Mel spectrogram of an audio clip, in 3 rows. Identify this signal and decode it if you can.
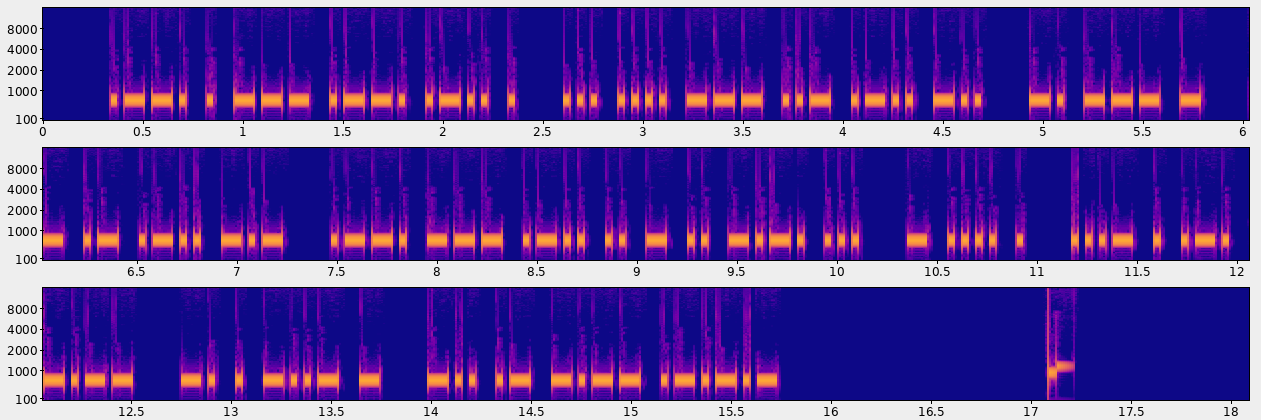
Morse code, heard as a keyed tone, about 36 wpm, 700 Hz. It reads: PEOPLE SHOULD NOT TALK POLITICS THE VERY NEXT DAY.
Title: Sentences from Top 1000 Words - Review Part 6 - 35wpm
